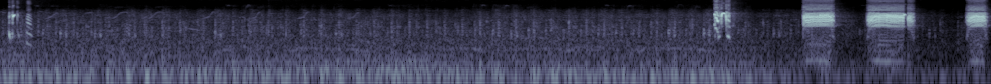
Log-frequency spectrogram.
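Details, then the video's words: Black francolin, a kept hobby bird, giving a loud, harsh call near the end: four grating bursts in quick succession, preceded by several seconds of quiet rustling background hiss. "Kala Teetar ki Awaz"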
